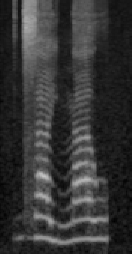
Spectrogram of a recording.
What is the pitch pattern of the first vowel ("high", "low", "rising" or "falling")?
falling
